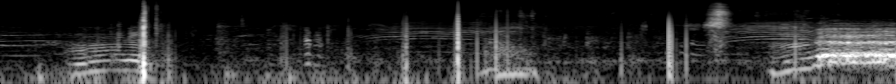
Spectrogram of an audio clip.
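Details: Cholistani Jersey cross cow offered for sale, lowing in long harmonic moos that rise and fall, several calls spread through the recording, with clicks, thumps and a louder bleating sound at the end.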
